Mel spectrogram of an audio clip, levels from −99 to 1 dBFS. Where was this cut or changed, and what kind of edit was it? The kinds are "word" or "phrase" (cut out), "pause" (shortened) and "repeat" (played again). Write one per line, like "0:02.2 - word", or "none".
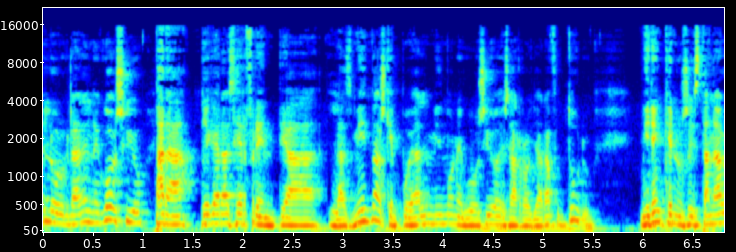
0:01.6 - word
0:02.0 - word
0:03.4 - word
